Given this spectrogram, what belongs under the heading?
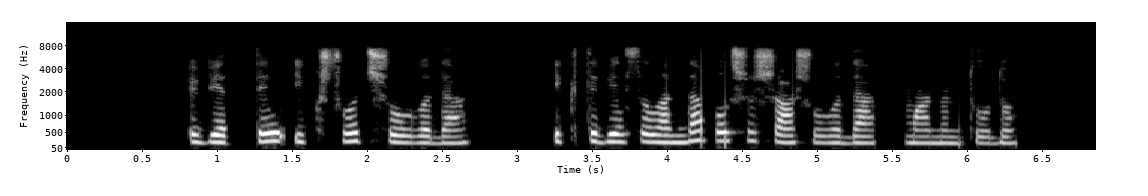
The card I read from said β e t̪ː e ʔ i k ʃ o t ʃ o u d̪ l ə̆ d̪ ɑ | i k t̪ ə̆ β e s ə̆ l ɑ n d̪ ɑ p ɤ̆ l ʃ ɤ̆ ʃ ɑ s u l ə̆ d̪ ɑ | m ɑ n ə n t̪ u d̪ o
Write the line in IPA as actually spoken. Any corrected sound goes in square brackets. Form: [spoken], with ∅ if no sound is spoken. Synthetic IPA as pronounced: β e t̪ː e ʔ i k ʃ o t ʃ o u [∅] l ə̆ d̪ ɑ | i k t̪ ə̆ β e s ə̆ l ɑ n d̪ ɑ p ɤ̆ l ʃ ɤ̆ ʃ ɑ [ʃ] u l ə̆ d̪ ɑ | m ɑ n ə n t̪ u d̪ o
